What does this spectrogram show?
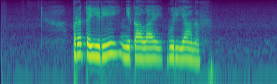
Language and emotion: Russian, neutral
